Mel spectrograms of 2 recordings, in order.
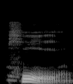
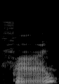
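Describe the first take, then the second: First: The word begins with an aspirated p. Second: The word begins with an f sound. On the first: "in ancient Greek p" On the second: "in English phi"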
